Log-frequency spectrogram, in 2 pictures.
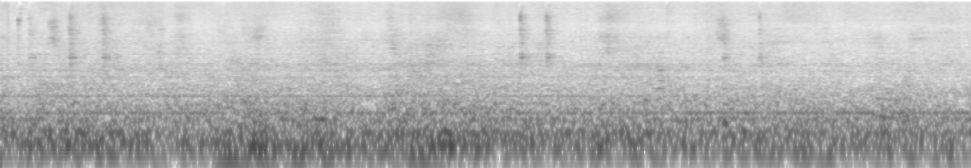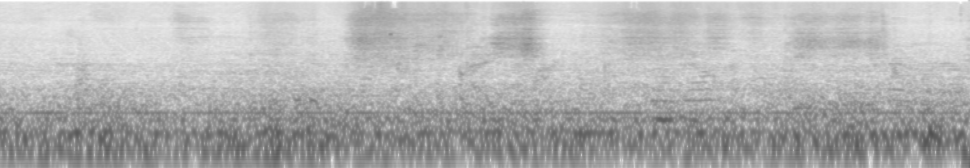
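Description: Passenger train running near Uppsala, Sweden, a steady low rumble and hum heard from inside the carriage, quiet and continuous, with people talking over it at times.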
